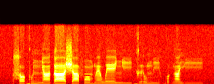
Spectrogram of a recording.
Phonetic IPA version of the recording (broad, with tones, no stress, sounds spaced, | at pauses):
s ɔ˧ ɡ u˦ ɲ ã˨˦ ɗ aː˦ ʃ a˨ f ɔ̃˦ b ɛ̃˧ w eː˦ ɲ iː˧ ɡ ɨ˧ ɾ u˦ m iː˨ ɡʷ ə˨ ɡ ã˧ j iː˨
